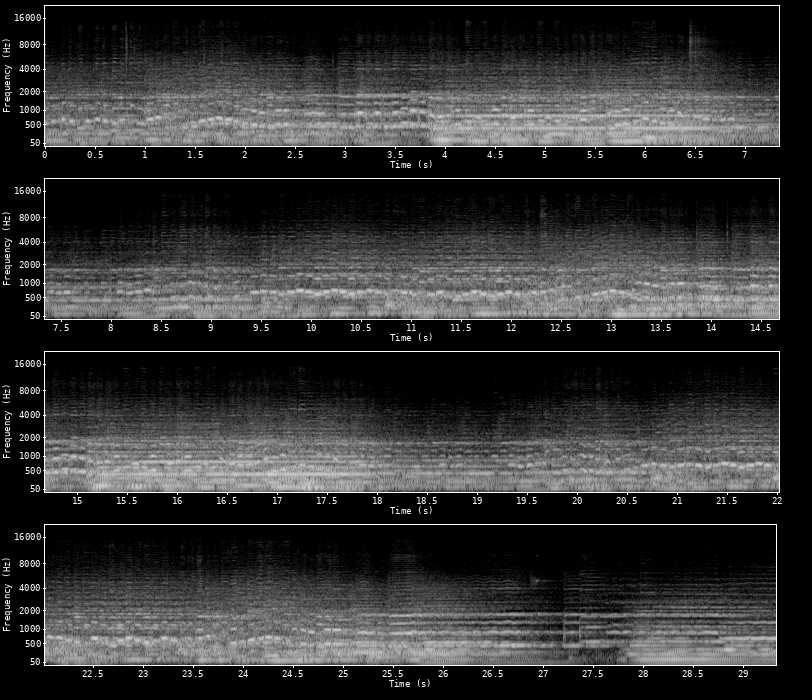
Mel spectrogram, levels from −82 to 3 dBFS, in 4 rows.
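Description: No technical faults can be heard anywhere in the recording; the signal holds steady throughout.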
